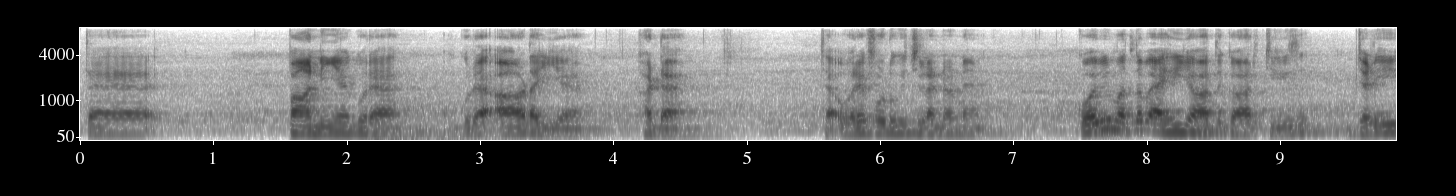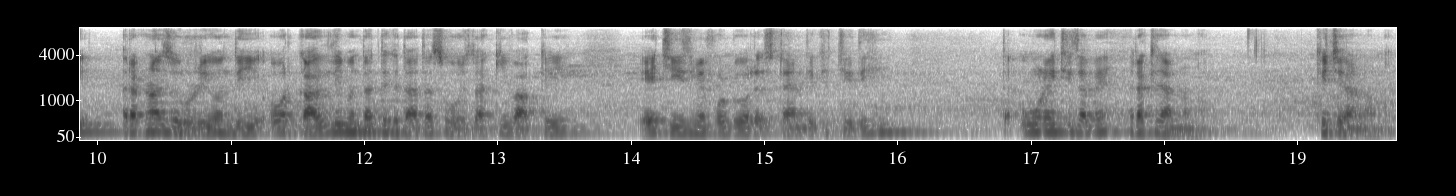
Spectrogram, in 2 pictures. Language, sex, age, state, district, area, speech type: Dogri, male, 18-30, Jammu and Kashmir, Jammu, rural, spontaneous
